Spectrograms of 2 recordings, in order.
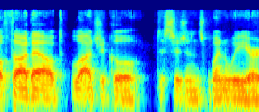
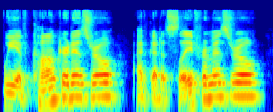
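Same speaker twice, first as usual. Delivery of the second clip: lightly voiced arrogant boast, higher; proud inner voice; 6 semitones higher than usual. Naaman thinking he is above Israel, mildly haughty. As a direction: puff up like a conqueror. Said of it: "he's thinking".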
